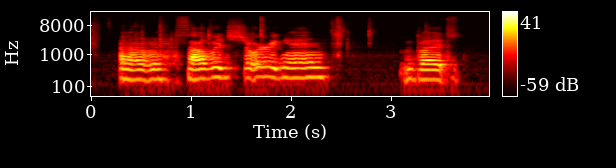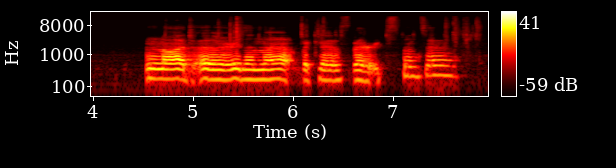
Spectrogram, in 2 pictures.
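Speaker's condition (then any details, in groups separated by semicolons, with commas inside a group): Cerebral palsy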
